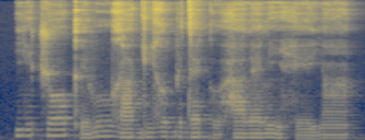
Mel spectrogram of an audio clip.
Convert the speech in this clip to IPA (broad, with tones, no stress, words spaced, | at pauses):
ji˦t͡ʃoː˦kʼɪ˨βuː˦ ɣa˦ɡi˦ ɣʊ˦bɪ˦ dɛ˦ kʊ˨ha˦lɛ˦lĩ˦˨ heː˨jã˦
